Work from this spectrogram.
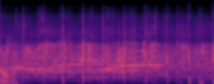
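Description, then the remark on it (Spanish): A church audience claps steadily in rejoicing, dense overlapping applause at a lively, sustained level with a faint murmur of voices underneath. “Alégrense, gócense, te la puerta, tienen que gozarse, aplaudir.”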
